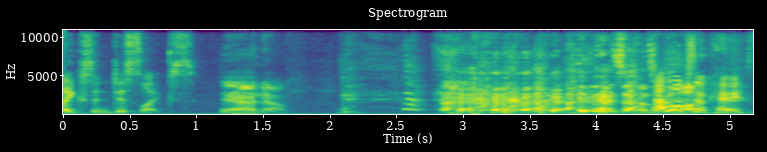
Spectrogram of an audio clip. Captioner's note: laughing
